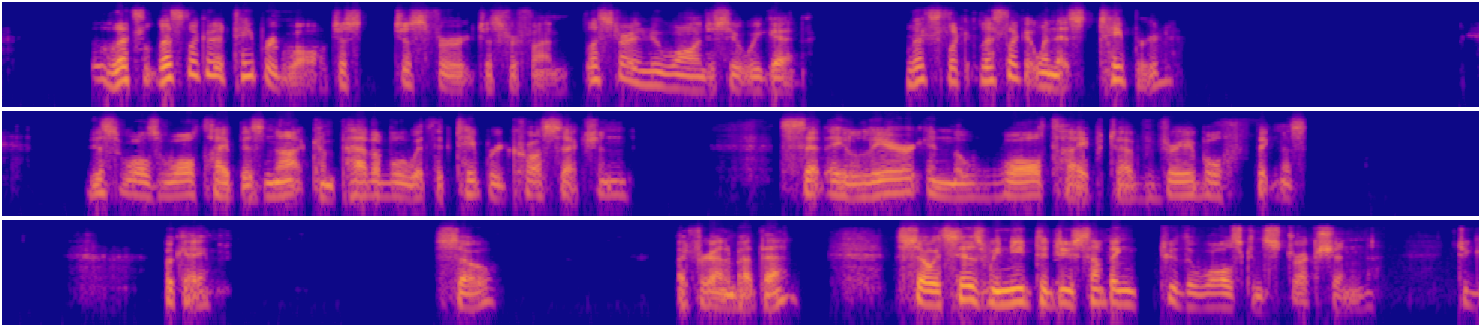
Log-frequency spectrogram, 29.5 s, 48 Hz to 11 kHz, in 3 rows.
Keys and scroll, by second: 4.7 Escape, 5.1 Escape, 5.1 w, 5.5 a.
